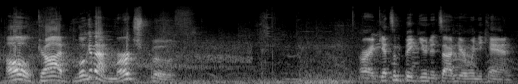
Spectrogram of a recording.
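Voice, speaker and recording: Higher-voiced man coaching through a video game. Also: big pitch swings. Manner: coaching, gives halting step-by-step directions. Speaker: co-commentator guiding the player. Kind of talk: casual let's play chat. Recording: game soundtrack music behind the voice. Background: video game music and battle audio.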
